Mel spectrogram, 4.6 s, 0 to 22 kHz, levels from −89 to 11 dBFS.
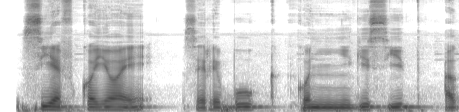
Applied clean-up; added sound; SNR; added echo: none; none; none; none.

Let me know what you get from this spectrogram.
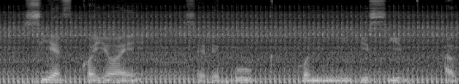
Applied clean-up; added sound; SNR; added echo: none; Engine; 1 dB; none.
